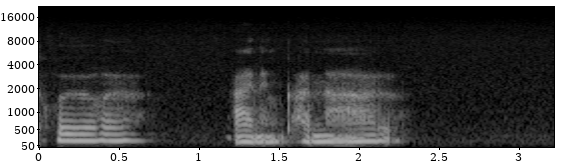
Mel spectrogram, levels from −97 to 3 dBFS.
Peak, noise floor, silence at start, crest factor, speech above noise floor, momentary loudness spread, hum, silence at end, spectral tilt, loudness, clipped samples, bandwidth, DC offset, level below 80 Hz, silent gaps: -20 dBFS; -68 dBFS; 0 s; 18 dB; 34 dB; 10 LU; none; 0.95 s; -7.5 dB/octave; -36 LUFS; under 0.1%; 13 kHz; under 0.1%; -78 dBFS; none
